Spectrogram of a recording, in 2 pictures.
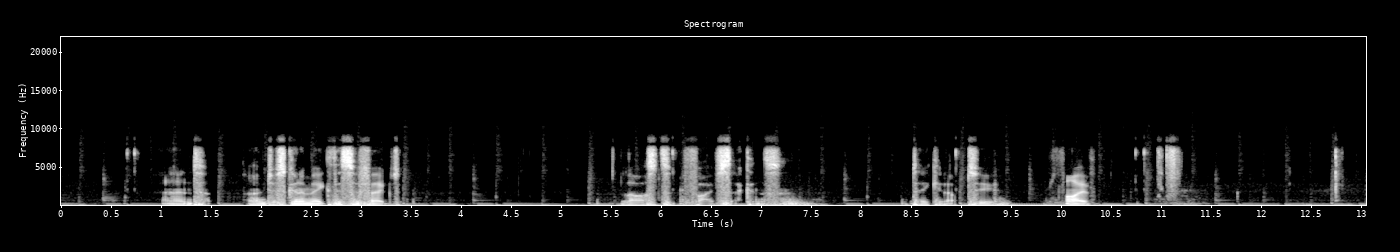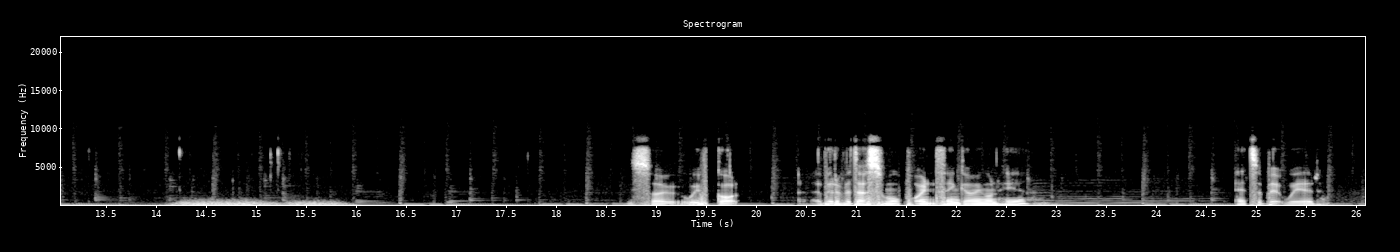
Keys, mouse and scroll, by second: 0.7 click, 3.3-10.7 drag, 12.2 5, 12.7 Return, 14.2 click, 15.3 space, 25.1 space.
